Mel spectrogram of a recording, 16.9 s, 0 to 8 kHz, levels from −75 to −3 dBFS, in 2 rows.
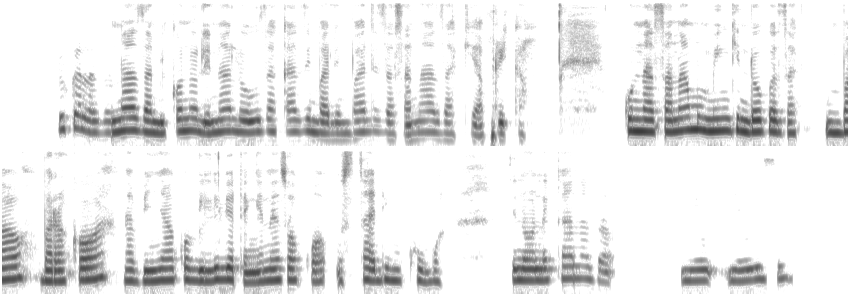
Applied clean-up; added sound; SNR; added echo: neural mask model DeepFilterNet 3.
